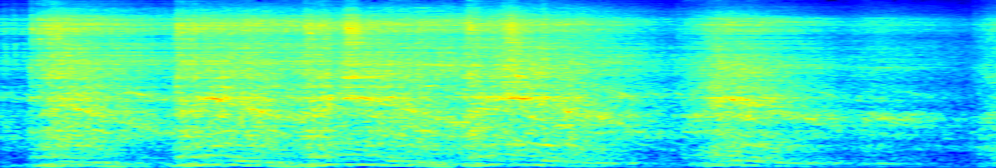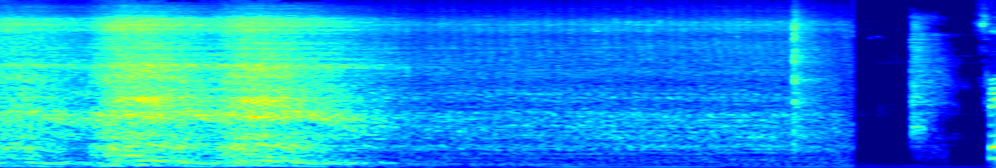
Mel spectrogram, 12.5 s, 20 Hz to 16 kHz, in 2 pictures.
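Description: Hero Glamour XTEC 125's 125cc single-cylinder air-cooled engine, heard at the exhaust, revved in neutral: about four rising and falling blips of the throttle, then settling to a steady idle for the last few seconds. It sounds smooth and refined.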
